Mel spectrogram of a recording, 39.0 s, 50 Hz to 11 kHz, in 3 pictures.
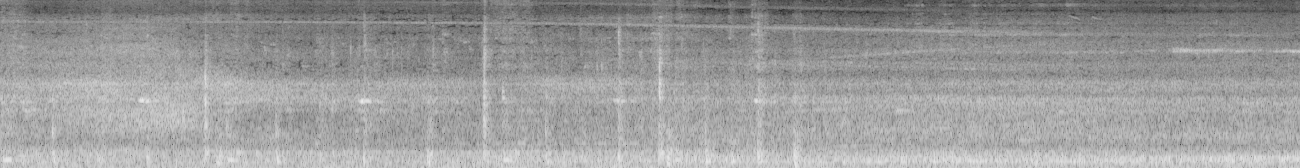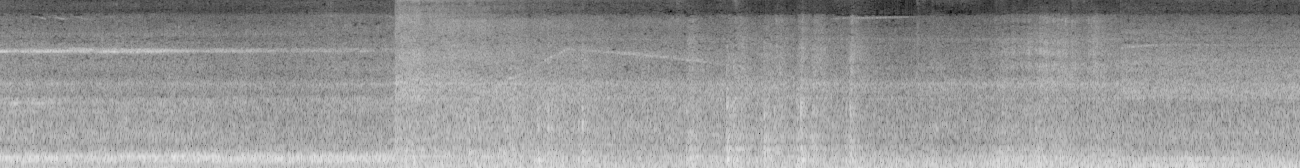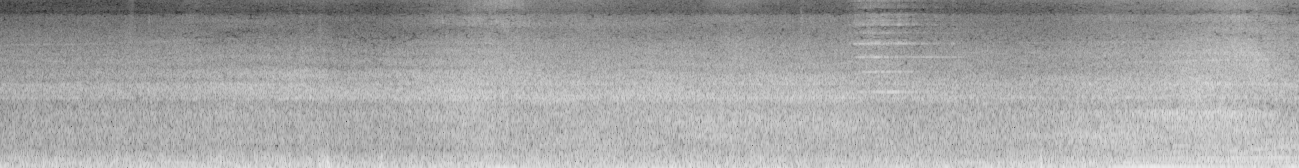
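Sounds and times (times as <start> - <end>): high wheel squeal: 0.0 - 22.9, 30.4 - 38.9
tram wheels clicking over rail joints: 0.0 - 27.4.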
